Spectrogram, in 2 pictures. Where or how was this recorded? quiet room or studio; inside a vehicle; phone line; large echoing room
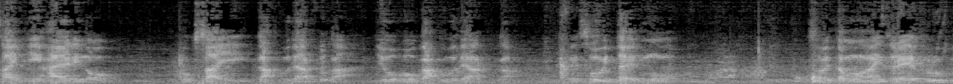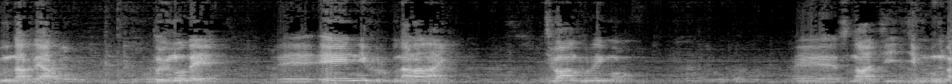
large echoing room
